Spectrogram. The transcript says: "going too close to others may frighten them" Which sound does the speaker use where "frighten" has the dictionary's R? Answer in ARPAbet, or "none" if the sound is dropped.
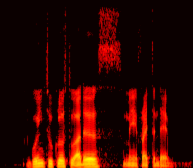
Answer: R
